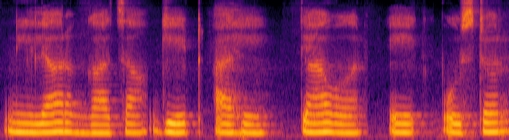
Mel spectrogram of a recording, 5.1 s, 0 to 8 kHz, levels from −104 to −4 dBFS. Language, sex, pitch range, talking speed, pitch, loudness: Marathi, female, 180-195 Hz, 120 wpm, 185 Hz, -26 LUFS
